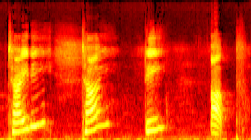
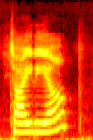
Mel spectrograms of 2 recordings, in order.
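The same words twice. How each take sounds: First: Tidy, tidy up broken into beats, pitch jumping higher on tidy; syllables split apart. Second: Said in the usual way. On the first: Shown as a demonstration. Teacher to students counting the syllables of Tidy, tidy up, split apart. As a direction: clap out Tidy, tidy and up with pauses between. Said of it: "We have three syllables".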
